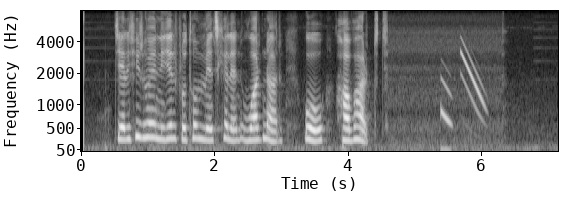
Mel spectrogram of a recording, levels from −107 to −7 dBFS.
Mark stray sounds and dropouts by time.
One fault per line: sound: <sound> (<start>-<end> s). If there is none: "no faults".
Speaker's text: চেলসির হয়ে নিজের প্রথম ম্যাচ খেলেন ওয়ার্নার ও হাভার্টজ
sound: chirp (5.4-6.1 s)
